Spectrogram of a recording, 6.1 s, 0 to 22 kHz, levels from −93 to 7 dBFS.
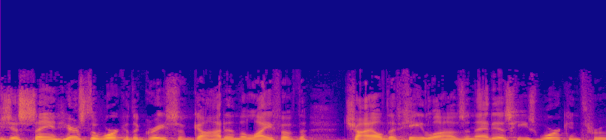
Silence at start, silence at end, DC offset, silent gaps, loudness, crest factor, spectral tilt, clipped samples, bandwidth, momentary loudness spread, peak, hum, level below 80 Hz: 0 s; 0 s; 0.3%; none; -24 LUFS; 18 dB; -5.5 dB/octave; under 0.1%; 11.5 kHz; 7 LU; -6 dBFS; none; -62 dBFS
